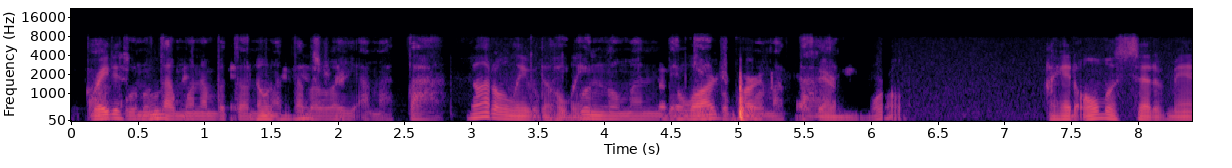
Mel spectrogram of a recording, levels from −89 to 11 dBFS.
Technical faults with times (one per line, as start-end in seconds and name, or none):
0.00-0.14 speech suppressed in double talk
0.39-2.16 speech suppressed in double talk
2.44-2.54 background gated by the echo canceller
2.89-3.05 speech suppressed in double talk
3.72-6.15 speech suppressed in double talk
5.23-5.29 echo leak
